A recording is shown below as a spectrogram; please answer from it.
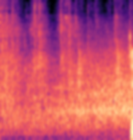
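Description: Marbles rolling along a plastic marble-race track and riding its lift, heard as a steady rolling hiss with faint light clicks.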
